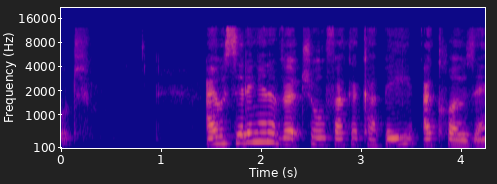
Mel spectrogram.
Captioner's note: speaking in foreign language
